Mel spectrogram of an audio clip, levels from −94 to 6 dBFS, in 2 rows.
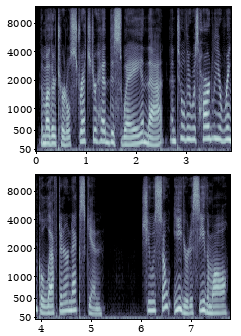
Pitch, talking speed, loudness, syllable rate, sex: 200 Hz, 225 wpm, -18 LUFS, 5.5 syllables/s, female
